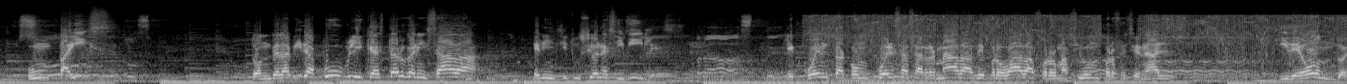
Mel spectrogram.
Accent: Chile; Vengo de Chile, un país pequeño, pero donde hoy cualquier ciudadano es libre de expresarse como mejor prefiera.

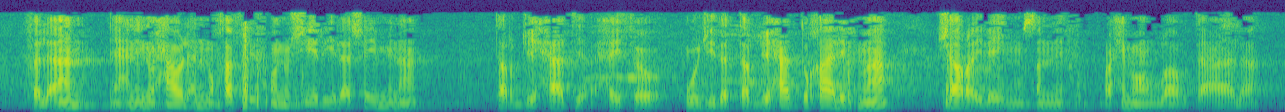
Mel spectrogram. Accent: Sudan; زي الحلو مر عندنا في السودان

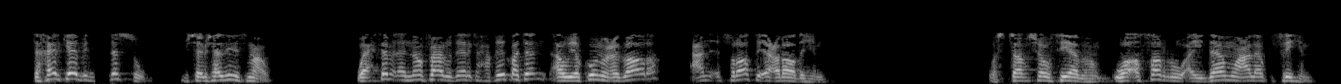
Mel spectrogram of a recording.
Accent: Egypt; بس للأسف هي مشهورة عندنا في مصر بكده

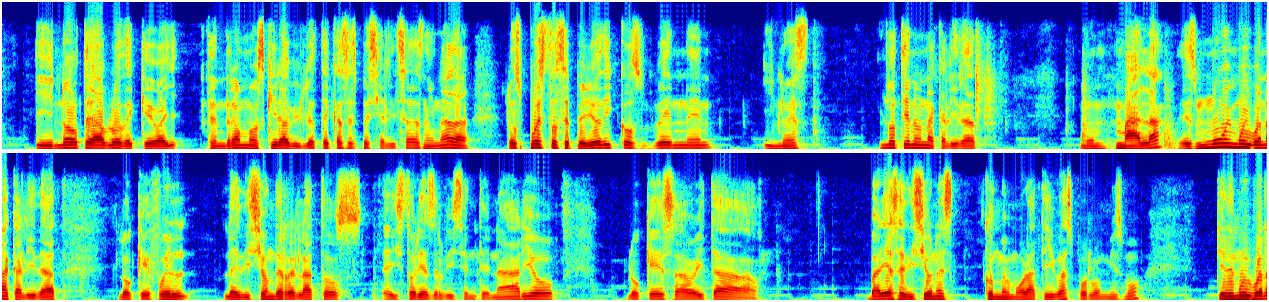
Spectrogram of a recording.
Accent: Mexico; Y todos somos mexicanos, al menos el 15 y 16, entre otras fechas

